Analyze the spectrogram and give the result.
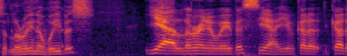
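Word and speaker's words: Lorena Wiebes: it's uh well you tell us how to pronounce it lorena wiebers yeah lorena weavers yeah you've got it got it bang on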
